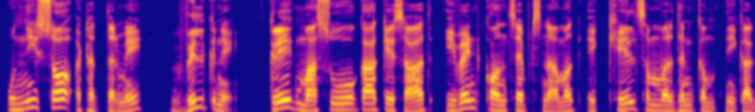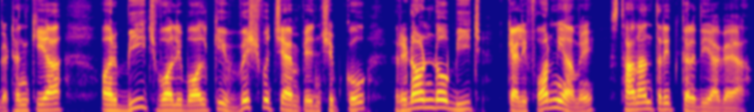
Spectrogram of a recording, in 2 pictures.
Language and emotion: Hindi, neutral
